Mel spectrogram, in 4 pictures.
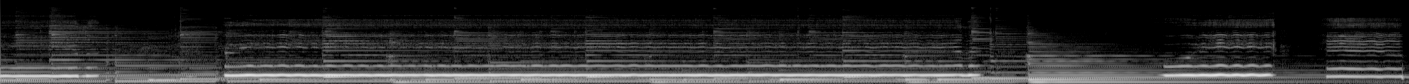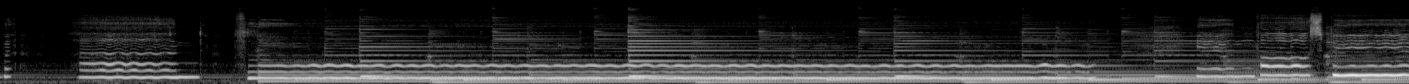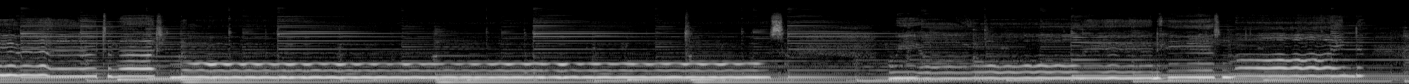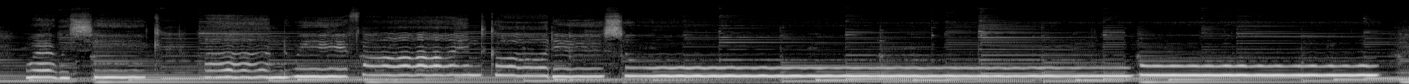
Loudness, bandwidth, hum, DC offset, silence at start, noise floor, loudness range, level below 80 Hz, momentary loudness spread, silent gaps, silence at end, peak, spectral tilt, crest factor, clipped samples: -16 LUFS; 10.5 kHz; none; under 0.1%; 0 s; -48 dBFS; 6 LU; -60 dBFS; 11 LU; none; 0 s; -4 dBFS; -7.5 dB/octave; 12 dB; under 0.1%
